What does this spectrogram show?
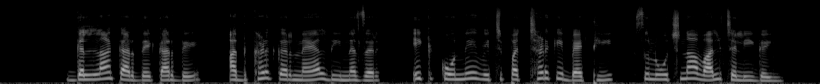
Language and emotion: Punjabi, neutral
